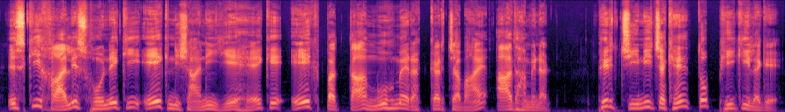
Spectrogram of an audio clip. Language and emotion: Urdu, neutral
